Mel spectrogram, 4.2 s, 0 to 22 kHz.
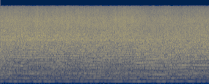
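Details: QAV500 quadcopter with Pixhawk on 6S LiPo, untuned, first garage hover in stabilize mode: even steady buzzing drone of several props at constant pitch, no surging or wobble; balanced, stable hover.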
